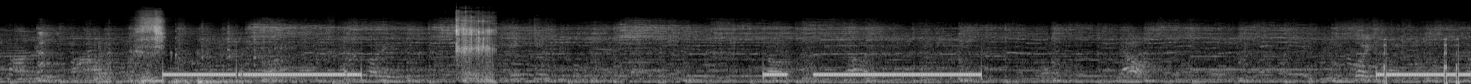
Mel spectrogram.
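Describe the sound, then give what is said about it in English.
A phone line rings back with a steady buzzing tone in two-second bursts separated by pauses, repeating several times with no answer, preceded by a couple of sharp clicks as the call connects. “Now I've got to call corporate to complain about them not picking up their fucking phones.”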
